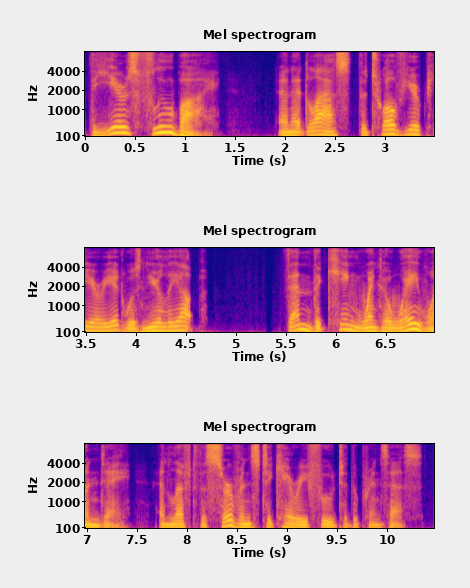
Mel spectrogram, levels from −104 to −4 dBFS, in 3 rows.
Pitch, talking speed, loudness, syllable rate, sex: 125 Hz, 180 wpm, -17 LUFS, 4.5 syllables/s, male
